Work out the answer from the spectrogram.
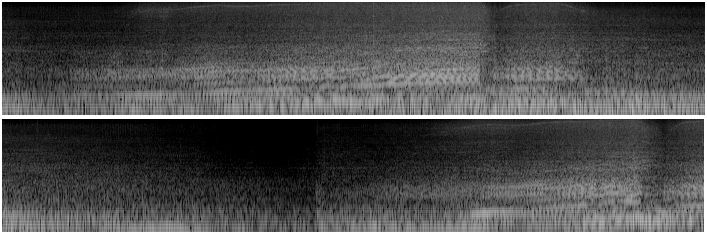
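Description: Subaru Impreza's flat-four engine accelerating hard, its note rising to an upshift about a third of the way in, then winding down off the throttle and dropping briefly before climbing again to another upshift near the end. Heard through a bumper-mounted camera, with steady road and wind noise underneath.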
